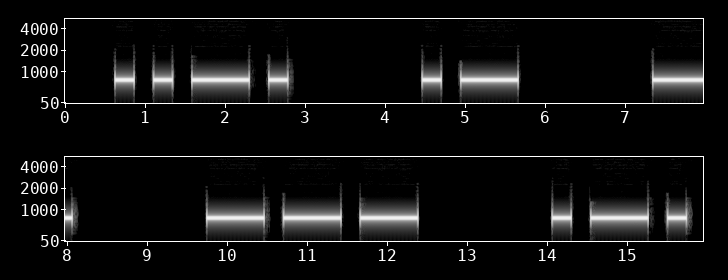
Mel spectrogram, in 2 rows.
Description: Morse code, heard as a keyed tone, about 5 wpm, spaced as for 3 wpm, 750 Hz. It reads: FATOR
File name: arquivos / texto / texto 09 05ppm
